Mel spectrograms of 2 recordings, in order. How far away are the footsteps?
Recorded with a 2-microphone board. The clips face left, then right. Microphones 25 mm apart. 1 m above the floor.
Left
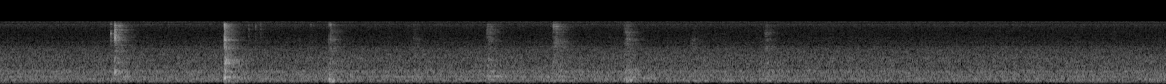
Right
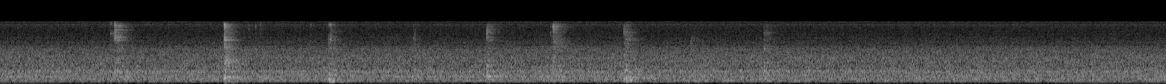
About 1.6 m.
